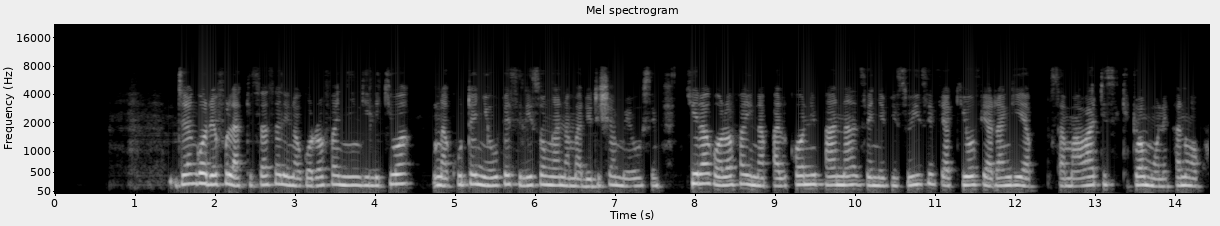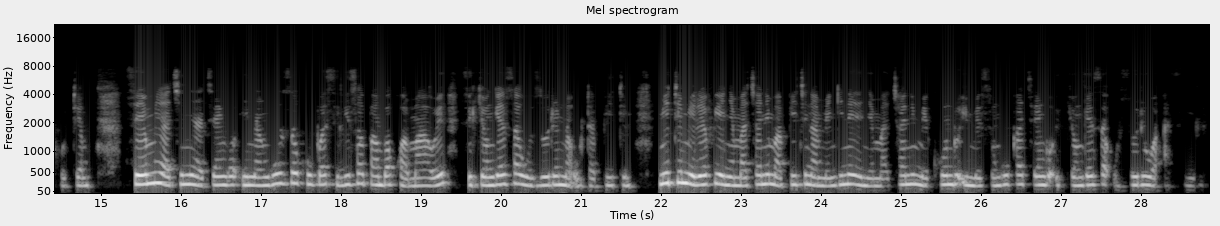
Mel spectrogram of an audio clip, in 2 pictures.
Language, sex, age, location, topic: Swahili, female, 18-24, Nairobi, finance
